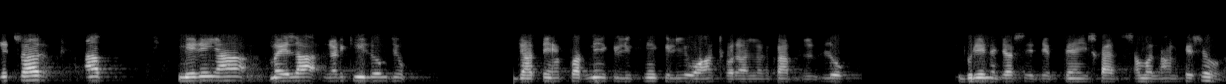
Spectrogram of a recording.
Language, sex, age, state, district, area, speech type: Hindi, male, 60+, Bihar, Madhepura, rural, conversation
